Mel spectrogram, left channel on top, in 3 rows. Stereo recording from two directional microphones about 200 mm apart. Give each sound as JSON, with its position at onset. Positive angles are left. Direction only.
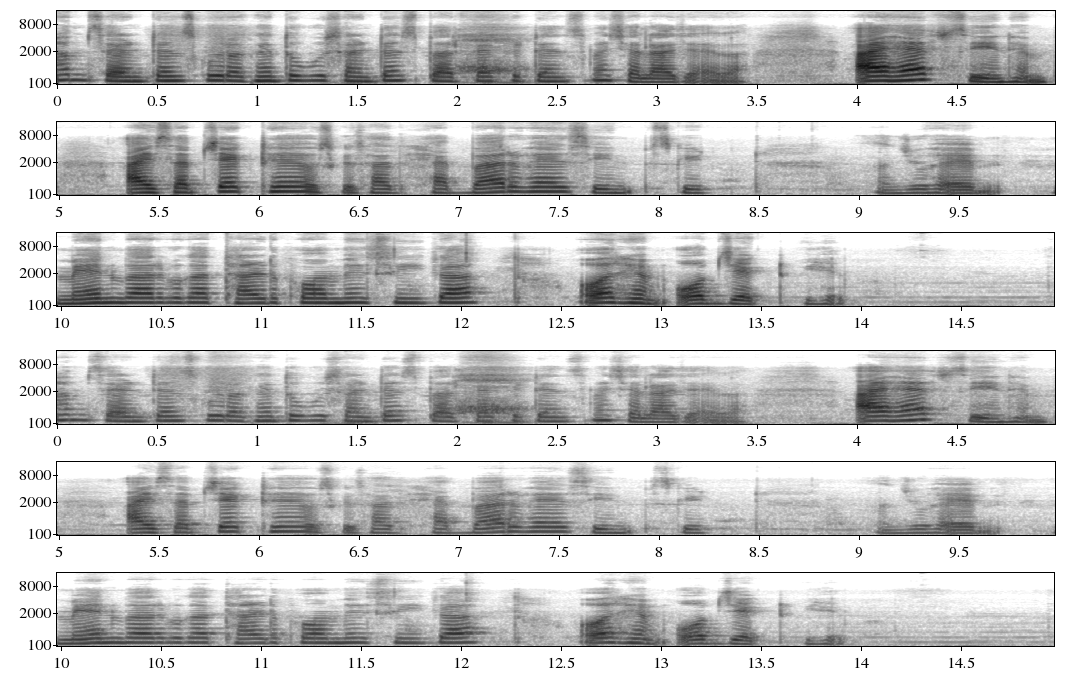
{"t": 0.0, "sound": "speech", "side_deg": 55}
